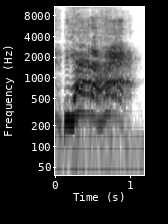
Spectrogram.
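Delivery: high, loud joke punchline; indignant complaint. Acted. Joke punchline, woman complains to God.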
